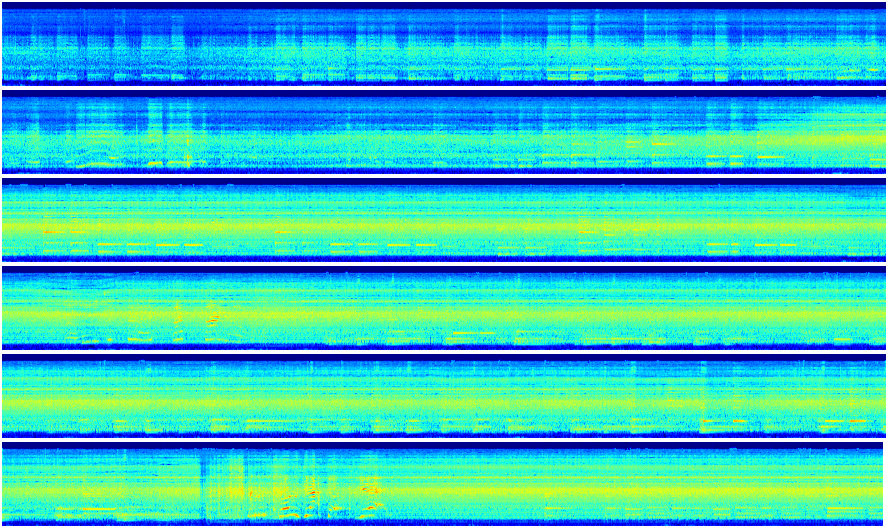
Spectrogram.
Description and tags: Recoding of an old Amstrad tape recorder playing a broken tape, strange guitar and talking can be herd from tape, very low quality.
